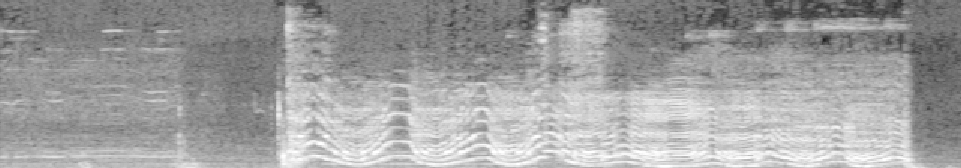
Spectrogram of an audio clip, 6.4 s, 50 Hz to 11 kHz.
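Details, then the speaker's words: Car power window motor after WD-40, silicone grease and rubber refresh on seals: warbling squeal rising and falling through full travel, like glass dragging; suspected worn top rubber seal, may need replacing. "still sounds like the rubber to me at the top i don't know what you can do other than replace this i guess"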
